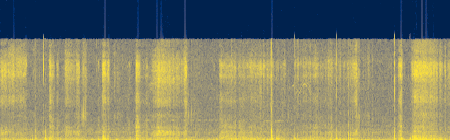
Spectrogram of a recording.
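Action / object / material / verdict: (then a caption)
scrape / steel pen nib on lined paper / paper / none. A steel fountain pen nib is dragged in writing strokes across a flat sheet of lined writing paper, leaving green ink. Soft, continuous scratchy friction is heard, with brief bright ticks where the nib catches or lifts between strokes, over a quiet low background.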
